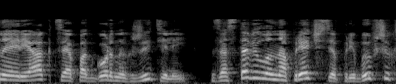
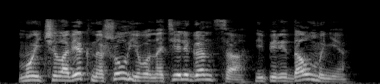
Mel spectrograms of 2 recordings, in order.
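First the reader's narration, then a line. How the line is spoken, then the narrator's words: Even tone. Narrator (Russian): сказал Кайфат ровным тоном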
